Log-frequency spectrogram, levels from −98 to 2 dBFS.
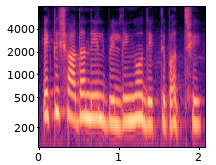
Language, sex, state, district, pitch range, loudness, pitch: Bengali, female, West Bengal, Cooch Behar, 230-280 Hz, -14 LUFS, 250 Hz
